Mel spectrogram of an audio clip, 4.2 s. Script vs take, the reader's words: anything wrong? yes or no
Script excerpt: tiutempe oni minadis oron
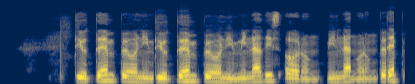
yes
